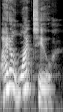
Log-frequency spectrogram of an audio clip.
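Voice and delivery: high, loud yell. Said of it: "Someone's yelling".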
